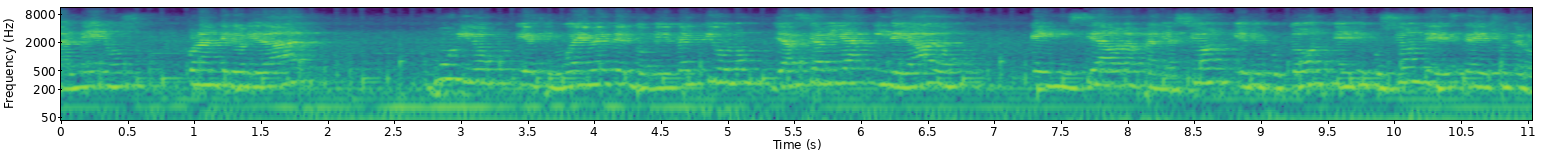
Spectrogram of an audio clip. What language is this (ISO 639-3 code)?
spa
